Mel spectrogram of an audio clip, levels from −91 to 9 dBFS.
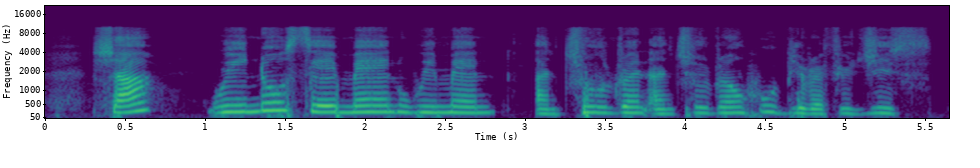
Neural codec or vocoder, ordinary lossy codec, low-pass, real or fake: vocoder, 22.05 kHz, 80 mel bands, WaveNeXt; none; 9.9 kHz; fake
